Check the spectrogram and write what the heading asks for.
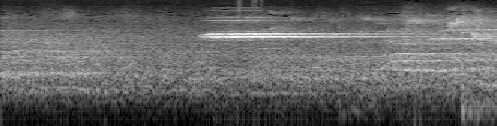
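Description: Indoor futsal arena ambience: crowd murmur from the stands with ball and play sounds on the court. About two seconds in, a high steady whistle sounds for just over a second.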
